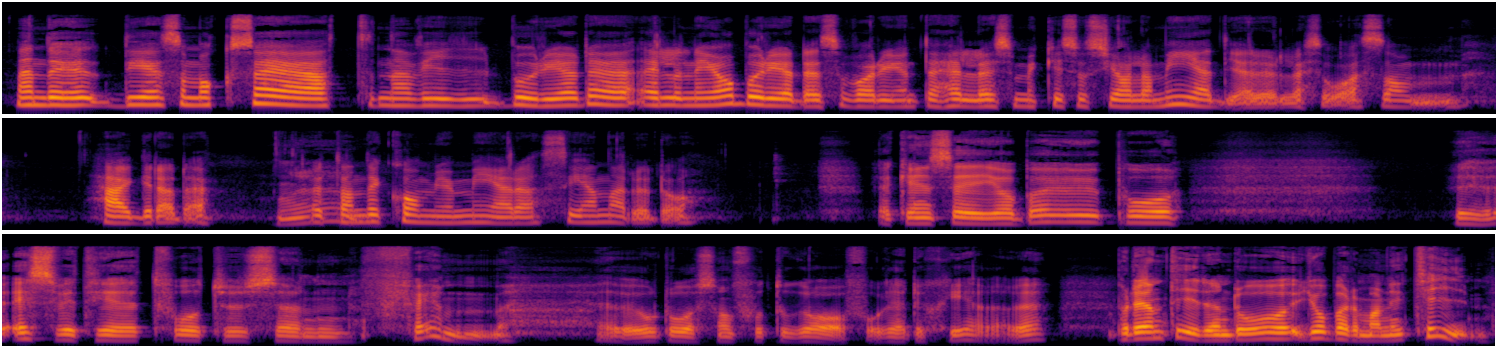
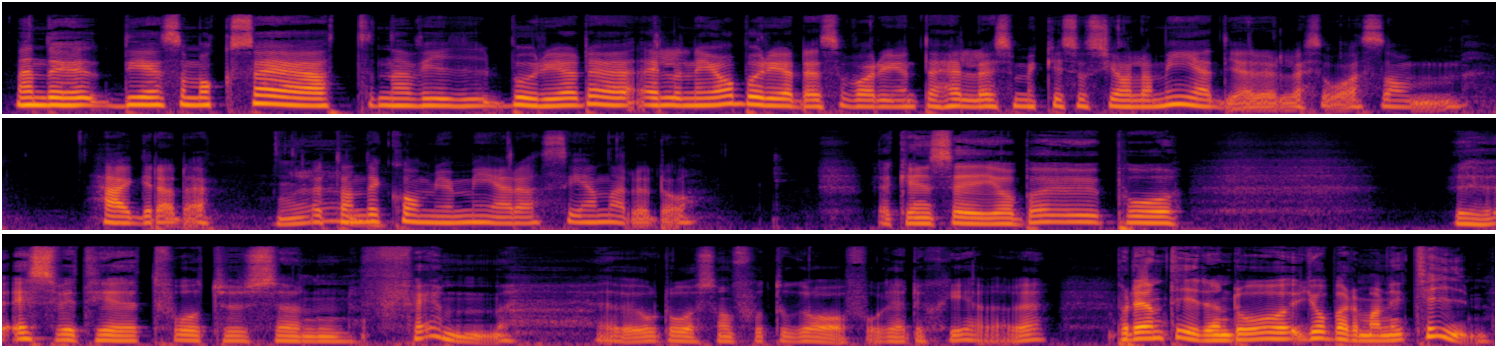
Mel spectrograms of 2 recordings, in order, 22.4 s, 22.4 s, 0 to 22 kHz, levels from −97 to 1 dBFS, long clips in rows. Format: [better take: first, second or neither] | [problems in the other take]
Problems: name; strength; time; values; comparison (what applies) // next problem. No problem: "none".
second | thin; somewhat; fading below 350 Hz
